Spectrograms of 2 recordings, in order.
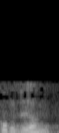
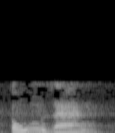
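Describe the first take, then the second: First: It is said in the Southern Vietnamese form. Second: It is said in the Northern Vietnamese form. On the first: The speaker calls it wrong. "Cúng dường là từ miền Nam" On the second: The speaker calls it right. "còn miền Bắc chúng ta là cúng gì?"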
